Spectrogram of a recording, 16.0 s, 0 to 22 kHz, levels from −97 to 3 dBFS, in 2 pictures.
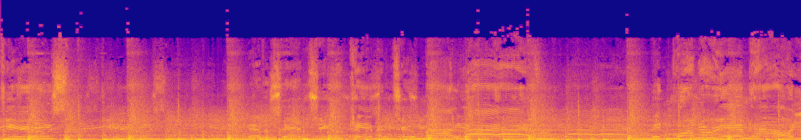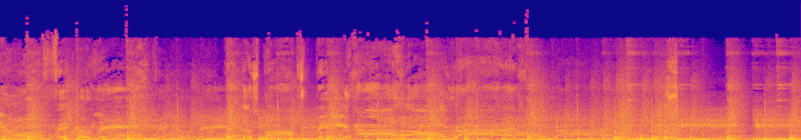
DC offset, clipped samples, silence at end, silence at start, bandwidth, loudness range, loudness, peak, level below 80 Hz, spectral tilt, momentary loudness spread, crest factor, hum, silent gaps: under 0.1%; under 0.1%; 0 s; 0 s; 18 kHz; 1 LU; -13 LUFS; 0 dBFS; -22 dBFS; -4 dB/octave; 3 LU; 14 dB; none; none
